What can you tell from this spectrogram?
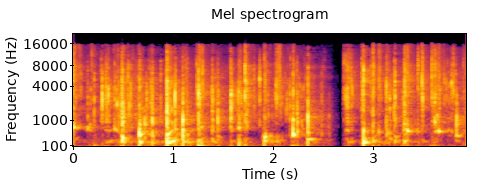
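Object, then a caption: Plastic milk bottle. A medium opaque white plastic milk bottle with a black cap, hollow and likely full of milk, is held in the hand and tapped with fingernails and fingertips. Quick, dense clicks and soft thuds run almost continuously, with a low hollow body tone and bright nail ticks, and one brief silent gap before the tapping resumes.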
